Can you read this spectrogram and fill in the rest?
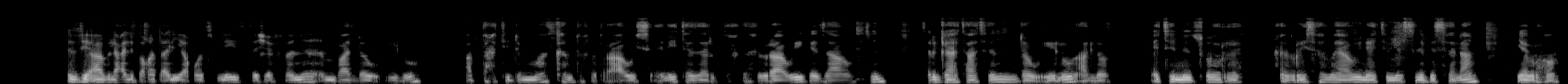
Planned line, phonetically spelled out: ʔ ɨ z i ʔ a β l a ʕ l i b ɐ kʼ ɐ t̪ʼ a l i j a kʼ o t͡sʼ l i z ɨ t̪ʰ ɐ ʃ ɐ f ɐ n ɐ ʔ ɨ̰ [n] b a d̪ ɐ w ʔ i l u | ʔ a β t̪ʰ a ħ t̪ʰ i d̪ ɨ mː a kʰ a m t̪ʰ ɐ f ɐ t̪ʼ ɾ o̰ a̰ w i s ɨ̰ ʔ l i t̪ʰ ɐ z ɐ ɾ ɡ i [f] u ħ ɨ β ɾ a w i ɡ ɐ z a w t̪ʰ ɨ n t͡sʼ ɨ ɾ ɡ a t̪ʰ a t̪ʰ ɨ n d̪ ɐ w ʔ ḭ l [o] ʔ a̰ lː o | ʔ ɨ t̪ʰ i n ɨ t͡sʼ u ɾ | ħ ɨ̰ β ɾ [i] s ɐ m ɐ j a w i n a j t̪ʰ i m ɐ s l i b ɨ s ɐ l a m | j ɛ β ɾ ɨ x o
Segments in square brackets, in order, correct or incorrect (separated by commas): incorrect, incorrect, incorrect, correct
